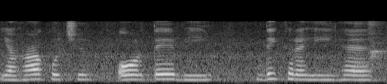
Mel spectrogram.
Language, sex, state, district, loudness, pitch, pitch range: Hindi, female, Haryana, Rohtak, -18 LUFS, 225 Hz, 210-235 Hz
